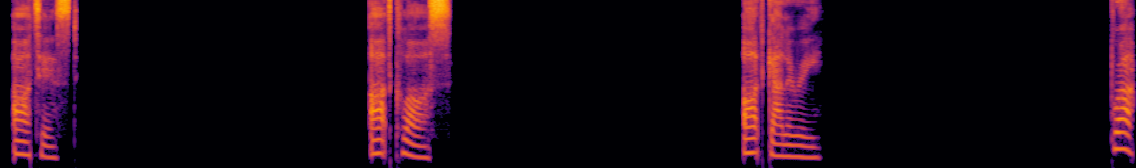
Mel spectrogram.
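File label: British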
